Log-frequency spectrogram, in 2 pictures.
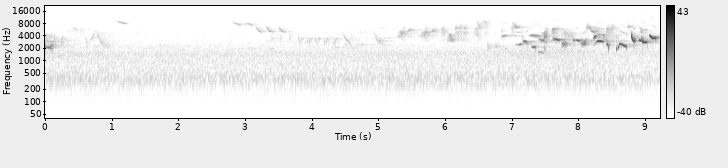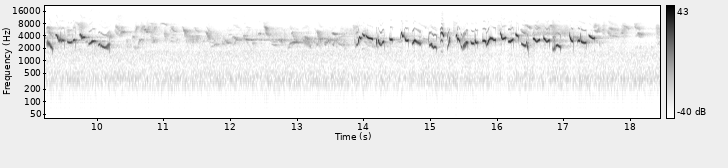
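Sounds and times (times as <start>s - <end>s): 
Eurasian blackcap Sylvia atricapilla warbling song: 7.0s - 11.6s, 12.2s - 18.4s.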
